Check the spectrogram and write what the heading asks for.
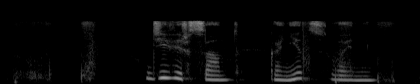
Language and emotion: Russian, sad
